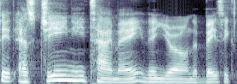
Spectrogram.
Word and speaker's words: 鸡你太美: May, just like Thai, it may sounds like May in Chinese, which means beautiful, elegant. So here you got a way to pronounce it and understand it. Genie Thai May.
